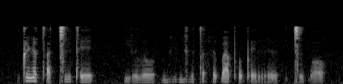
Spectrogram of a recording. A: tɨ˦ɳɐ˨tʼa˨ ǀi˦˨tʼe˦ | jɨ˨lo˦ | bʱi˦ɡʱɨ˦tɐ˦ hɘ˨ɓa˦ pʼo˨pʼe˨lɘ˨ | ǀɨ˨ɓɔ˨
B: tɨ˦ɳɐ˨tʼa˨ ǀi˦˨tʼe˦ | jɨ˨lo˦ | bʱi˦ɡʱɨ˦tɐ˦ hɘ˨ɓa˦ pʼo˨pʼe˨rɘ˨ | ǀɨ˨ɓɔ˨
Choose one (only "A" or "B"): B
